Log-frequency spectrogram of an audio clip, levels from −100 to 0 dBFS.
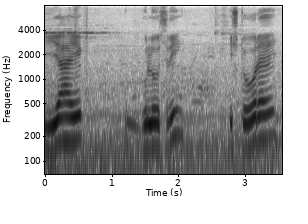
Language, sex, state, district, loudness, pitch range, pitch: Hindi, female, Uttar Pradesh, Lucknow, -15 LUFS, 140-170 Hz, 150 Hz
